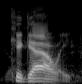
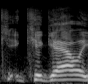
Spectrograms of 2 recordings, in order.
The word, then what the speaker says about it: Kigali: is that we've miss Kigali Kigali that Kigali is the way you pronounce it in Geechee that's what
